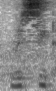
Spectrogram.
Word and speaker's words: receipt: akoina mispronounced to we ko so the correct pronunciation of this word is receipt hyduna adagidi sida dere ko sigi word sina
